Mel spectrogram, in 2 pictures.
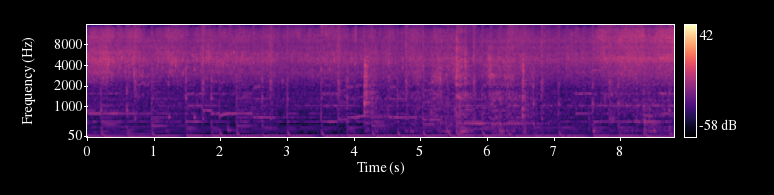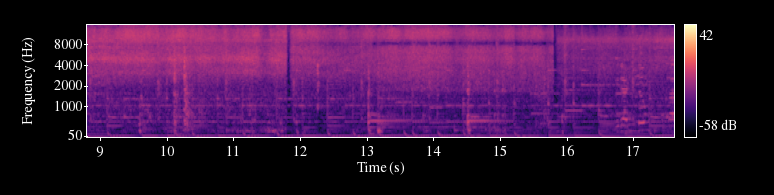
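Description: Sliced onions sizzle steadily in hot oil in a pan for Tamil Nadu-style beef biryani, with repeated scraping and stirring clatter throughout and a thin high hiss from the oil.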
